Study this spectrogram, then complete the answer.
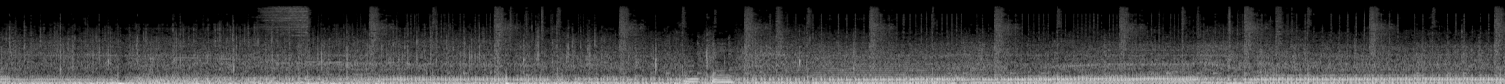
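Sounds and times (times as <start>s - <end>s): motorcycle engine idling: 0.0s - 15.0s
sharp ticks: 7.4s - 15.0s.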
